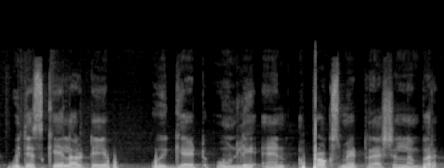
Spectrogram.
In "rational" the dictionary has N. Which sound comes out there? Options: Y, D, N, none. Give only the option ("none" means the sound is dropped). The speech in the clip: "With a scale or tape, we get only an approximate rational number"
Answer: none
